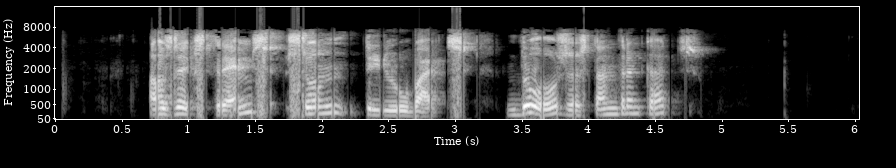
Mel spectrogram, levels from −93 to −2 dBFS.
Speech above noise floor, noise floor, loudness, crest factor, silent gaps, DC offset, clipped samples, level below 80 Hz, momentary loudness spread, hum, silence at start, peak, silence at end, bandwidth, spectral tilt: 50 dB; -62 dBFS; -10 LUFS; 14 dB; none; under 0.1%; under 0.1%; -52 dBFS; 10 LU; none; 0.7 s; 0 dBFS; 1.2 s; 16 kHz; -1 dB/octave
